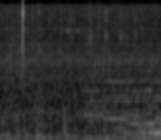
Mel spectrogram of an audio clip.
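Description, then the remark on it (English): Horses' hooves of troops riding into the courtyard outside a manor house clop over stone cobbles in a steady, busy clatter, joined near the end by a sustained tonal hum, with no voices present. “You hear the rolling of wagons, the clappering of horses' hooves on stone cobbles.”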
